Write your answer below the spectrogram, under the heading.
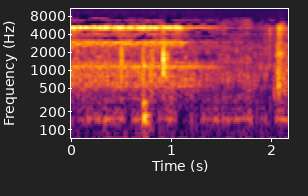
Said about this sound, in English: I'll ring the bell.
